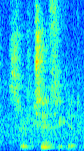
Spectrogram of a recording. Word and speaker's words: certificate: Well, if you check the phonetic transcription in your dictionary, it will show that the second syllable is the strong one. certificate, but the stress can change depending on the form of the word.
